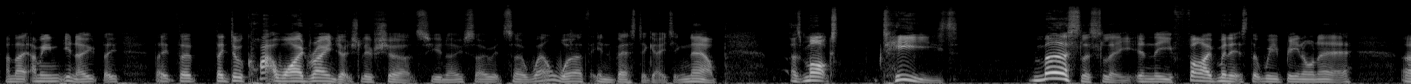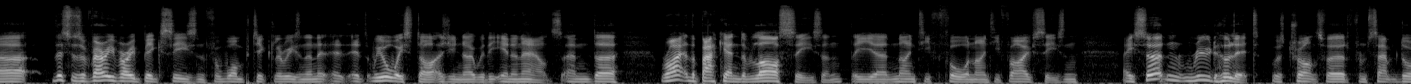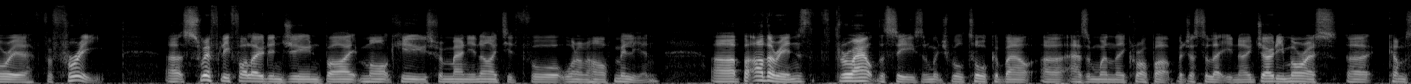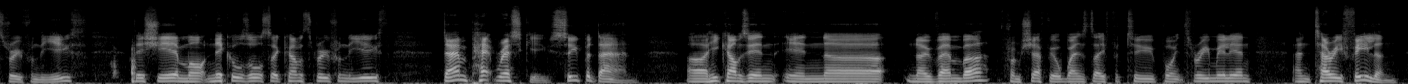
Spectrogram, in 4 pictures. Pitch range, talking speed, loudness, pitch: 115-150 Hz, 180 wpm, -27 LUFS, 130 Hz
